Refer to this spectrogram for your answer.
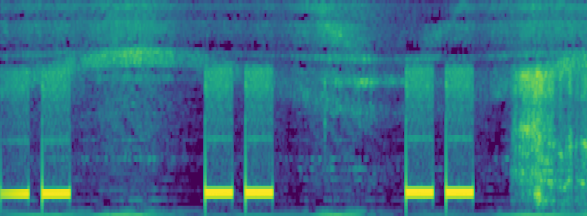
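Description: An outgoing phone call's ringing tone, placed from a borrowed phone showing a private number, comes through the line in three double-pulse rings, each pair about three seconds apart, loud and steady over a low hum of line noise.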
